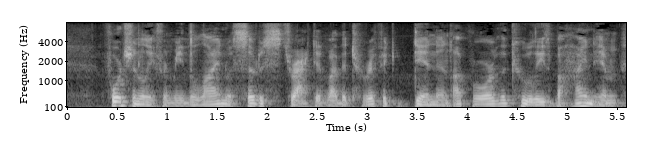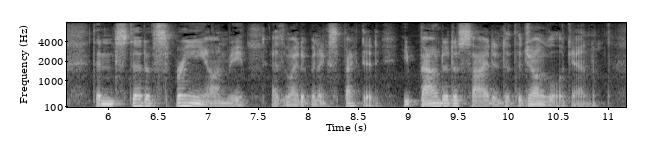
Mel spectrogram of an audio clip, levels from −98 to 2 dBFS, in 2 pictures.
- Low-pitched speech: Yes, very low, 95 Hz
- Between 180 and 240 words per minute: Yes, average, 200 wpm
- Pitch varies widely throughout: No, average, 4.1 semitones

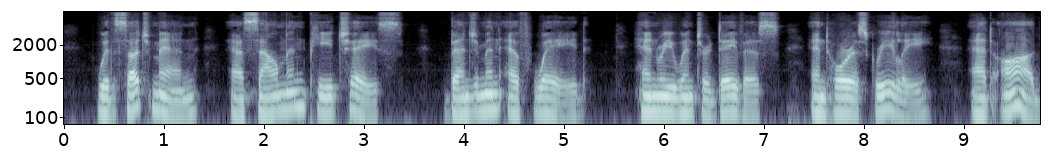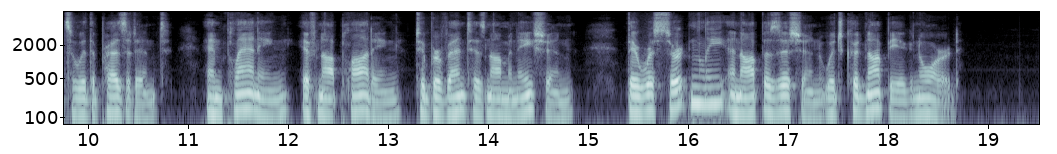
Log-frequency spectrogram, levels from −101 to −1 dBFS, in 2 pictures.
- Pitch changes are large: No, average, 2.7 semitones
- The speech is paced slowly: Yes, slow, 125 wpm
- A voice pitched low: Yes, low, 115 Hz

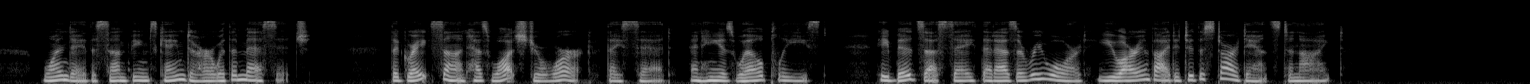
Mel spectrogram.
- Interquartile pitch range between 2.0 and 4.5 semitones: Yes, narrow, 2.5 semitones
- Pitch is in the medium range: Yes, medium, 170 Hz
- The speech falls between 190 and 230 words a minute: No, average, 160 wpm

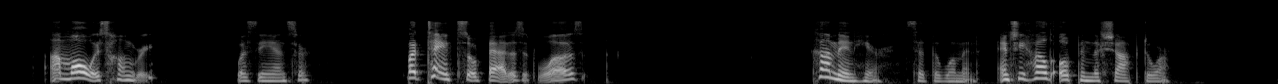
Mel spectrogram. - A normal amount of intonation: No, wide, 8.0 semitones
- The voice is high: Yes, high, 195 Hz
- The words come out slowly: Yes, slow, 120 wpm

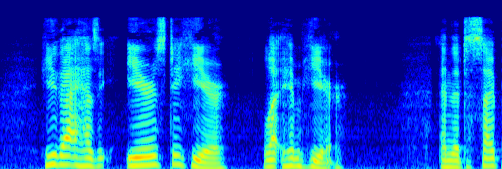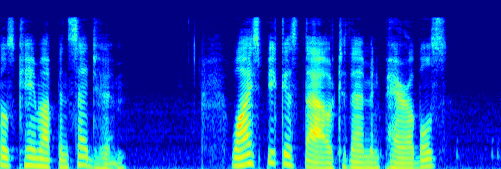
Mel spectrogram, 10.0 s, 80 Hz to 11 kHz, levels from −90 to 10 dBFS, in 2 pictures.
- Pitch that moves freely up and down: Yes, wide, 6.3 semitones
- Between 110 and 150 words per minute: No, average, 160 wpm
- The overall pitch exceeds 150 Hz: No, low, 135 Hz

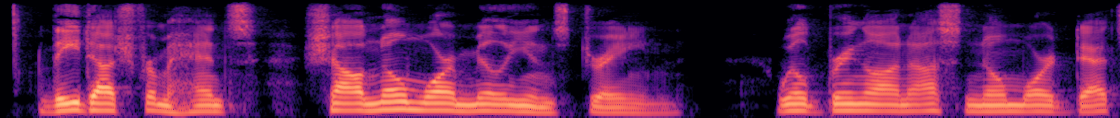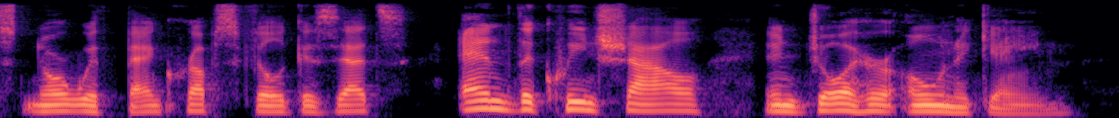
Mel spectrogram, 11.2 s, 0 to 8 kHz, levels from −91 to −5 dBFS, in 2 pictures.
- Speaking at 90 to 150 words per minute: No, average, 160 wpm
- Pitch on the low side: Yes, low, 115 Hz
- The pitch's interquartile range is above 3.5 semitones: No, average, 2.9 semitones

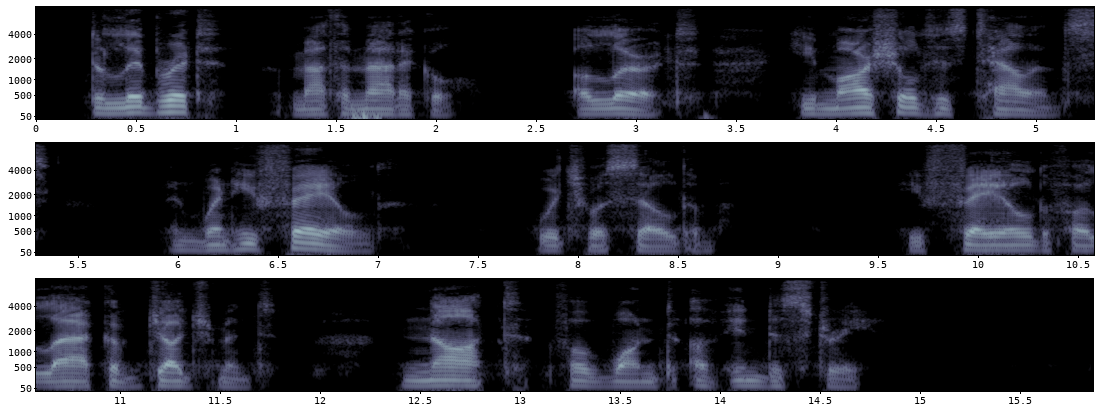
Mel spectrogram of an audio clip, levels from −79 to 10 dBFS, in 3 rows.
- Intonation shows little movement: Yes, narrow, 2.2 semitones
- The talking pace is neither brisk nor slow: No, slow, 95 wpm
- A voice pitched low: Yes, very low, 95 Hz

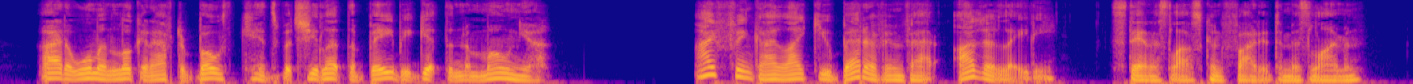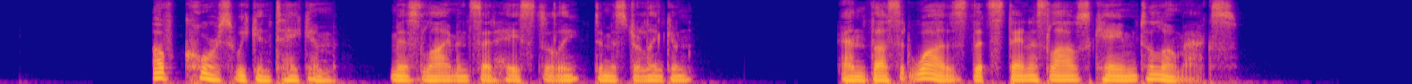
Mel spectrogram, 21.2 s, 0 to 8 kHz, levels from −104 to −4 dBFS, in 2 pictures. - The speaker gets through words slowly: No, average, 150 wpm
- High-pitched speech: No, low, 105 Hz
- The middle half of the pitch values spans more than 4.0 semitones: Yes, average, 4.6 semitones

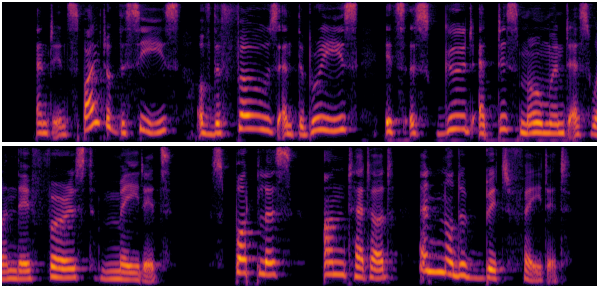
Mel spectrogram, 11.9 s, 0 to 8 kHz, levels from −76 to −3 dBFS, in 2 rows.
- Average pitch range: No, wide, 6.4 semitones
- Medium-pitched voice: No, high, 210 Hz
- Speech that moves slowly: No, average, 155 wpm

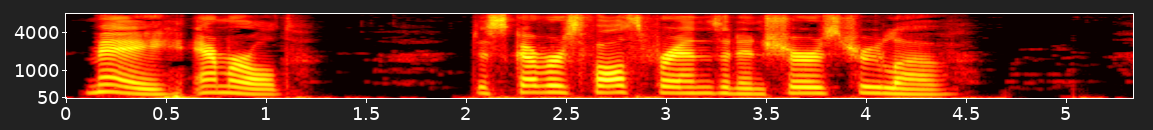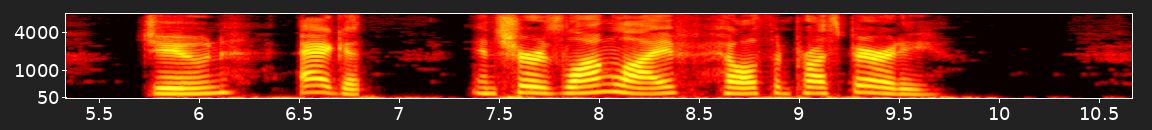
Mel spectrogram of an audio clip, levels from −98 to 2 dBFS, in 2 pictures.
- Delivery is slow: Yes, slow, 95 wpm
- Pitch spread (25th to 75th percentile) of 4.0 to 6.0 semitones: No, average, 2.9 semitones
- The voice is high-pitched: Yes, high, 210 Hz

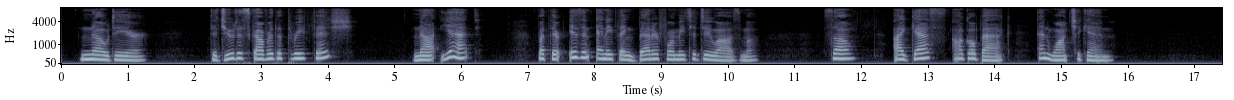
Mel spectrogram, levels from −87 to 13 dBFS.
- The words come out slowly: Yes, slow, 100 wpm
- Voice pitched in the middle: No, high, 200 Hz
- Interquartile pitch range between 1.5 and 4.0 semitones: No, average, 5.0 semitones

